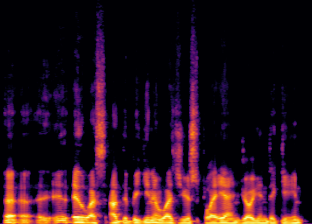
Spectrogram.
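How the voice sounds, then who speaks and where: A man from Spain with a Spanish accent, a youth soccer director answering interview questions in a measured way with many fillers. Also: on the low side, little pitch movement, gravelly, no room sound, studio quality.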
